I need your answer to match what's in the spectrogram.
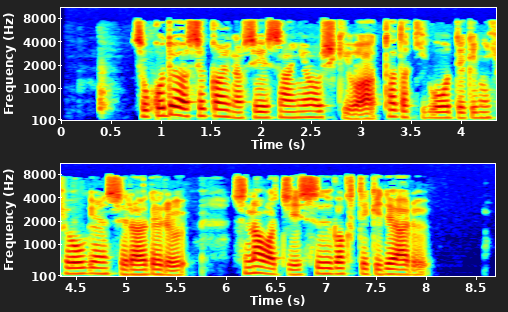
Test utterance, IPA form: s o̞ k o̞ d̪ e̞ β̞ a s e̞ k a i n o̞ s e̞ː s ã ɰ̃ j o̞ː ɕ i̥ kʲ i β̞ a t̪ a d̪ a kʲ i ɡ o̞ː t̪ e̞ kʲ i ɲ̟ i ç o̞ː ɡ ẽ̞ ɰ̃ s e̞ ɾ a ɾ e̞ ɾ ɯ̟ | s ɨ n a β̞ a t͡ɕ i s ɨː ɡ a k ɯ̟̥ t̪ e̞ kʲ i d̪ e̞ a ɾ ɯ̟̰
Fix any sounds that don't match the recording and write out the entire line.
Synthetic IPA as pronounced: s o̞ k o̞ d̪ e̞ β̞ a s e̞ k a i n o̞ s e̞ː s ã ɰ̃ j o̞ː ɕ i̥ kʲ i β̞ a t̪ a d̪ a kʲ i ɡ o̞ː t̪ e̞ kʲ i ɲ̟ i ç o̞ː ɡ ẽ̞ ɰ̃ s e̞ ɾ a ɾ e̞ ɾ ɯ̟ | s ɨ n a β̞ a t͡ɕ i s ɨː ɡ a k ɯ̟̥ t̪ e̞ kʲ i d̪ e̞ a ɾ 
